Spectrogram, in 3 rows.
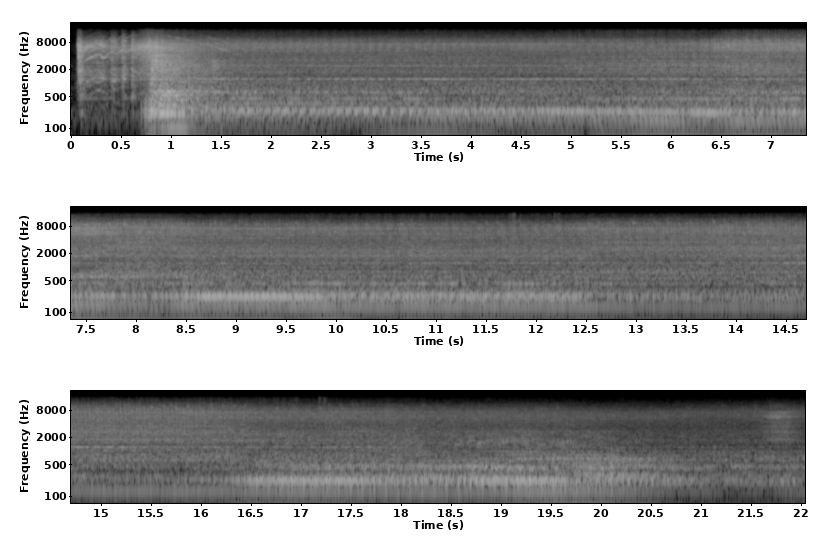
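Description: A 2017 Chevrolet Camaro SS's 6.2-litre LT1 V8 starting, with a brief flare in revs about a second in, then settling into a steady idle with a couple of mild swells in level.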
